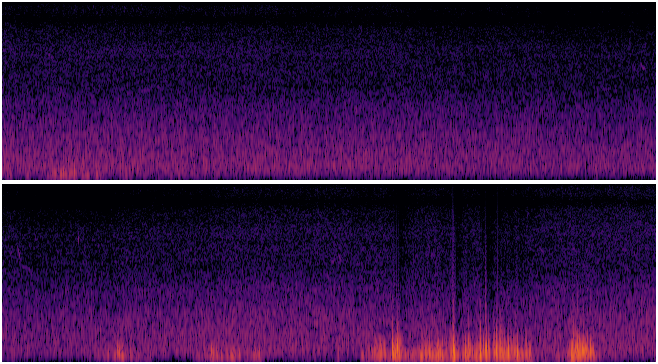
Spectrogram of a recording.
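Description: Wind blowing across open country on an African wildlife safari: a low, steady rushing hiss that swells into louder gusts and buffeting bursts near the end, with no voices.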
